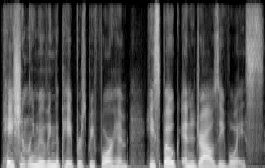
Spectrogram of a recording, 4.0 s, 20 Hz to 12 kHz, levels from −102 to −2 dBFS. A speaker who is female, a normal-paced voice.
Yes: female; average, 180 wpm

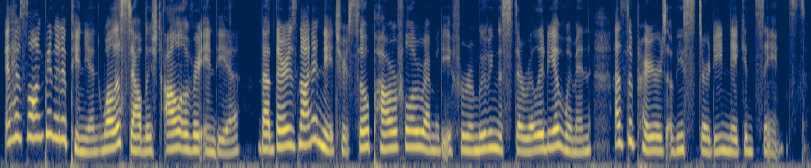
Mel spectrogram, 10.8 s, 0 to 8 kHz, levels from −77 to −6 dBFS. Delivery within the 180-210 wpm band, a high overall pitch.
Yes: average, 195 wpm; high, 245 Hz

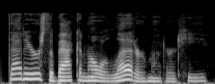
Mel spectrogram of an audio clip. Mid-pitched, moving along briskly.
Yes: medium, 175 Hz; fast, 250 wpm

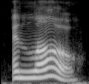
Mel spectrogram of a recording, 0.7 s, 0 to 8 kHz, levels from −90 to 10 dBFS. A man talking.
No: female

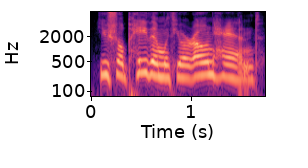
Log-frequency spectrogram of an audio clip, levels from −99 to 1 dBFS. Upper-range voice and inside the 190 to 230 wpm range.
No: high, 220 Hz; fast, 275 wpm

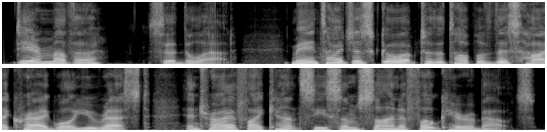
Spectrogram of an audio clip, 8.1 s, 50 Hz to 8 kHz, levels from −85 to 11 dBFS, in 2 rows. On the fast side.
Yes: fast, 230 wpm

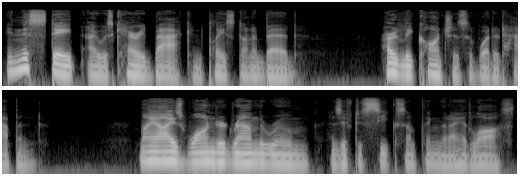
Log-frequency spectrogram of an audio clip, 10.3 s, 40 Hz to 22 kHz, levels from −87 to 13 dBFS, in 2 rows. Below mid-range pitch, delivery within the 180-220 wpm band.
Yes: very low, 90 Hz; average, 190 wpm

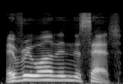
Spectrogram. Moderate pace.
Yes: average, 195 wpm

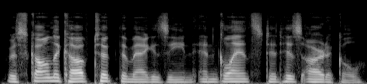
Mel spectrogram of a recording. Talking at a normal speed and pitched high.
No: average, 145 wpm; low, 120 Hz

